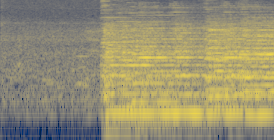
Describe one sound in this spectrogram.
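A rock band starts playing loudly.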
